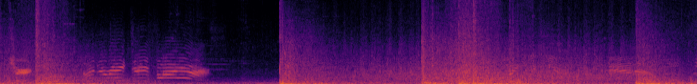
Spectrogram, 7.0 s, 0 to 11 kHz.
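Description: Anti-tank gun shots in the Company of Heroes 2 video game, heavy booming reports mixed with other battle noise under steady commentary, with a couple of sharp distinct blasts standing out.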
